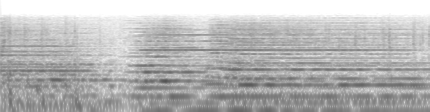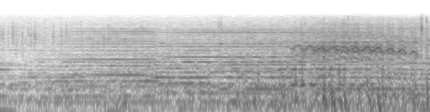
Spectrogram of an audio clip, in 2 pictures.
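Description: Horses whinny loudly and repeatedly while hooves clop nearby, with no talking.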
